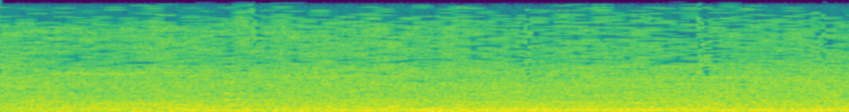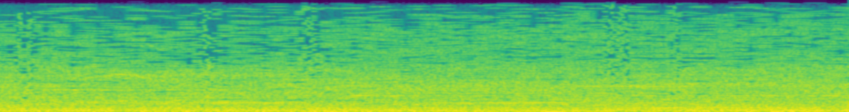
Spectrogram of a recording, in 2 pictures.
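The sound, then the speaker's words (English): A steady, loud roar of stormy sea waves and gusting wind around a rock in the middle of the sea fills the whole recording, a dense wash of surf with no breaks and no voices. “The story is set on a rock. Aha. In the middle of a stormy sea.”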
